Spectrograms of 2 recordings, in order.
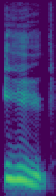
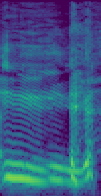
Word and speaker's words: Hugues: No, it's Hugues. No, yeah. Hugues.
